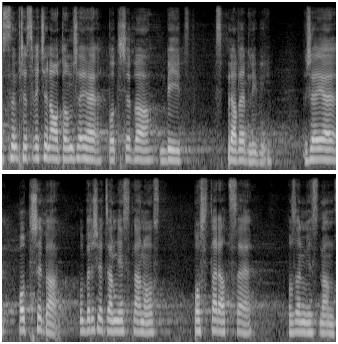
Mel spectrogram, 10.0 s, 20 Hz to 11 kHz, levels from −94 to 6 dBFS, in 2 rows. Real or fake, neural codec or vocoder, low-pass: fake; codec, 44.1 kHz, 3.4 kbps, Pupu-Codec; 9.9 kHz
